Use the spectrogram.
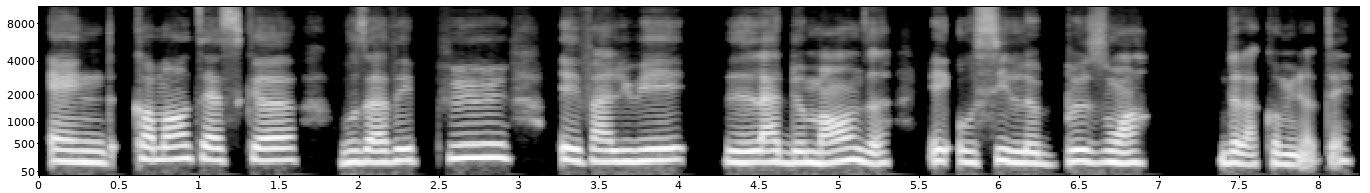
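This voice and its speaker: A woman's voice: on the low side, fairly even intonation, measured pace, mellow, clear, resonant tone, dry recording, clean studio sound. A woman hosting a podcast interview, who asks long questions and switches between English and French. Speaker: podcast host.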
